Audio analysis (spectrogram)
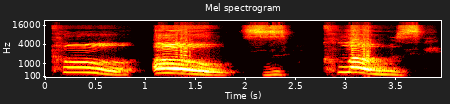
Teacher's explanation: that S has a little bit of a Z sound doesn't it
